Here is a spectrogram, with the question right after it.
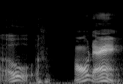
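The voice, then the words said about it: Bad imitation of a droid character. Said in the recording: “my best Chopper impression. It was bad.”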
